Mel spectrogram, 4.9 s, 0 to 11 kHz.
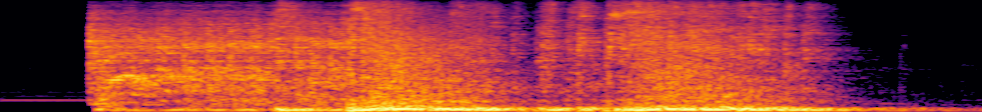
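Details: Cold engine (about 45 °F) with freshly rebuilt mechanical injection pump and gas in primer: starter cranks at steady chug about four seconds, never catches; no fuel reaching barrel valve, pump seized, breaking cam-to-pump shaft.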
